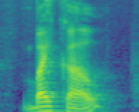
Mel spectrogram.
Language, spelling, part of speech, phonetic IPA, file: Russian, Байкал, proper noun, [bɐjˈkaɫ], Ru-Байкал.ogg
- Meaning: 1. Baikal (a lake in Siberia in Russia) 2. Baikal (Soviet and Russian non-alcoholic beverage)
